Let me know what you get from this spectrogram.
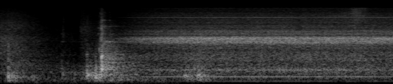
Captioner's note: saw noise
